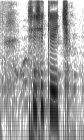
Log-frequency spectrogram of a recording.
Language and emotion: Russian, neutral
